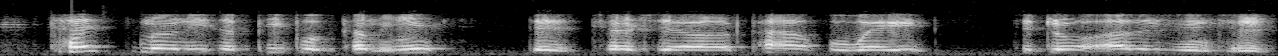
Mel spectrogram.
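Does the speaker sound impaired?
Yes: spastic cerebral palsy; lifelong wheelchair use, now power chair for mobility; finger spasticity makes rosary beads hard to use, uses scripture rosary instead.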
